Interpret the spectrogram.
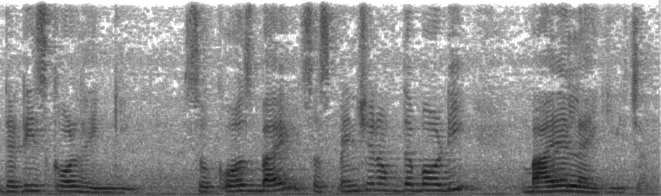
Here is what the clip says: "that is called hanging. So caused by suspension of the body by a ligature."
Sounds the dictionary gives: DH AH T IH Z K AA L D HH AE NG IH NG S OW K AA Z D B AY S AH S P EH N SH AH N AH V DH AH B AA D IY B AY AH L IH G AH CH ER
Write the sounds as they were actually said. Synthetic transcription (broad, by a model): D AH T IH Z K AA L D HH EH NG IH NG S OW K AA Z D B AY S AH S P EH N SH AH N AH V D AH B AA D IY B AY AH L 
